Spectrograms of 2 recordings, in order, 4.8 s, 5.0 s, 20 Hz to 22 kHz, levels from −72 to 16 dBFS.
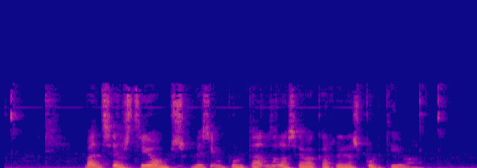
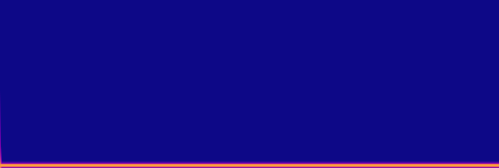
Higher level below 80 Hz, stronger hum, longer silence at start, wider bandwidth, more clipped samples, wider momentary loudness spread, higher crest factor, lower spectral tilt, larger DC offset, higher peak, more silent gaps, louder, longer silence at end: first, -44 dBFS vs under -90 dBFS; neither; about the same, 0.1 s vs 0 s; first, 11.5 kHz vs 0.5 kHz; second, under 0.1% vs 0.6%; first, 21 LU vs 0 LU; first, 16 dB vs 4 dB; second, -5.5 dB/octave vs -11 dB/octave; neither; second, -6 dBFS vs 0 dBFS; neither; second, -23 LUFS vs -4 LUFS; about the same, 0.05 s vs 0 s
